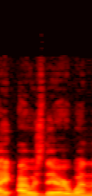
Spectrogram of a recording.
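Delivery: normal talking voice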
